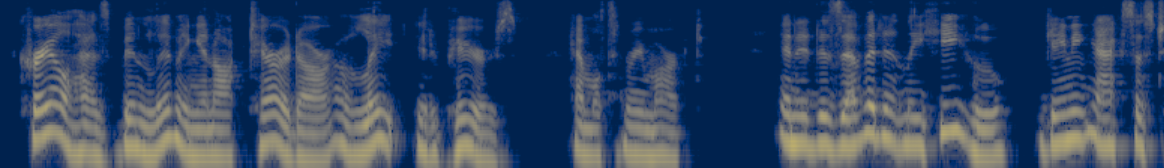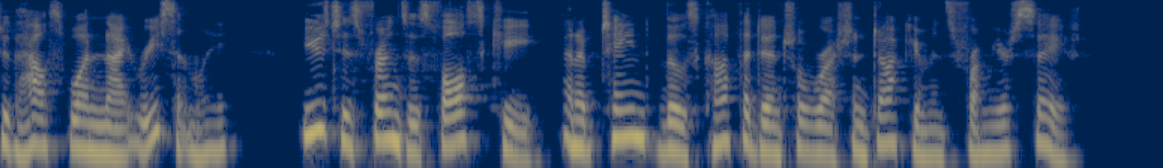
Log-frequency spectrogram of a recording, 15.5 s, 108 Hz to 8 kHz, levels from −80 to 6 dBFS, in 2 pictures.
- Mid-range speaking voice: Yes, medium, 180 Hz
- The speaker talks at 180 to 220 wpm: No, average, 155 wpm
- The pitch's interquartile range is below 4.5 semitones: No, average, 5.1 semitones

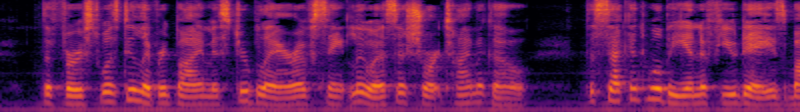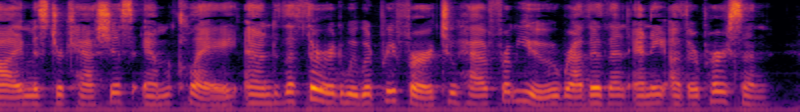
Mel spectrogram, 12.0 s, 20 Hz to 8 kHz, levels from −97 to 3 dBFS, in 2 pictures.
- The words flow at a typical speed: No, fast, 210 wpm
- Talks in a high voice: No, medium, 180 Hz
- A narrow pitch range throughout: No, average, 3.8 semitones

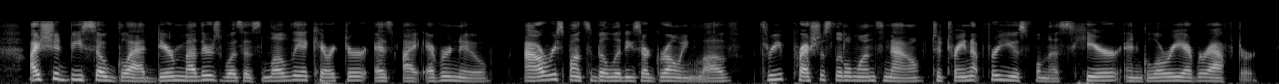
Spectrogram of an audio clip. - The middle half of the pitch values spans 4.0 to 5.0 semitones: No, narrow, 2.6 semitones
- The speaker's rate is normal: Yes, average, 165 wpm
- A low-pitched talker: No, medium, 175 Hz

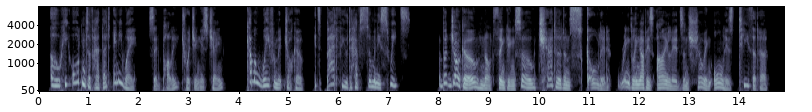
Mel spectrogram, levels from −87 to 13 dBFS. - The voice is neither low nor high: Yes, medium, 145 Hz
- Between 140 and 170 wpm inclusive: No, average, 180 wpm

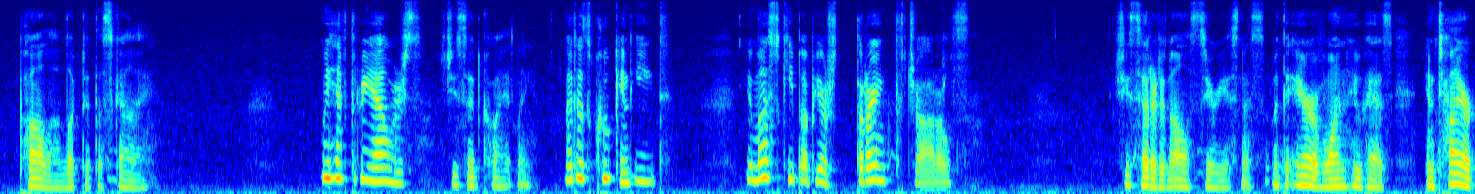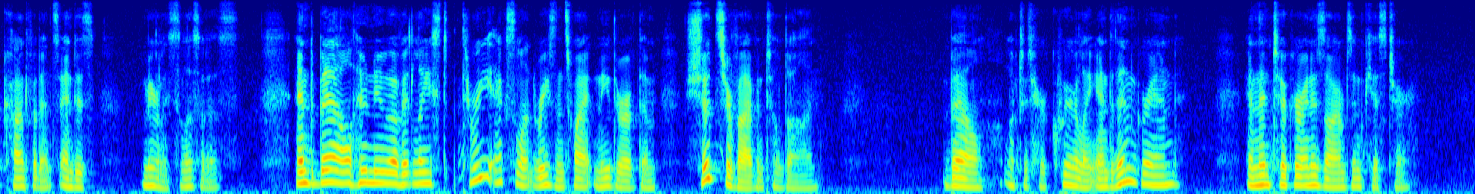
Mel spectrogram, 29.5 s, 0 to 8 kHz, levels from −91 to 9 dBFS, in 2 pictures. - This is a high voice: No, low, 135 Hz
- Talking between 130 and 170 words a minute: Yes, average, 160 wpm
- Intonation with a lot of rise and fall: Yes, wide, 7.1 semitones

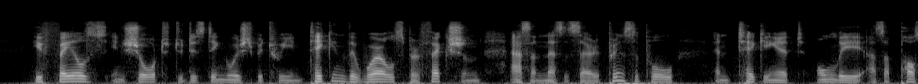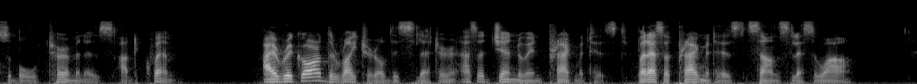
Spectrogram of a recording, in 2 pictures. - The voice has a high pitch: No, low, 105 Hz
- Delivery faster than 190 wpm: No, average, 140 wpm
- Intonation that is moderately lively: Yes, average, 4.9 semitones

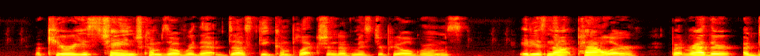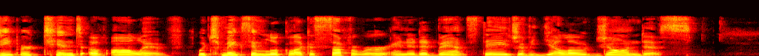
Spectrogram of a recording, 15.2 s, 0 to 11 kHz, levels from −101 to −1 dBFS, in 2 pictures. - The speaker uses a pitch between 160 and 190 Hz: Yes, medium, 185 Hz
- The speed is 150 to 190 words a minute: No, average, 140 wpm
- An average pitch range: No, wide, 6.0 semitones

